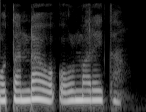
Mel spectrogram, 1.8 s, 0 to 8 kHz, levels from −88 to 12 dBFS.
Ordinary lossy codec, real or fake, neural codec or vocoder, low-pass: AAC, 32 kbps; real; none; 7.2 kHz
